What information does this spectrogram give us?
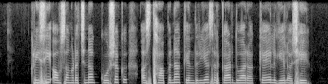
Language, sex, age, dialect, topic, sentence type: Maithili, female, 51-55, Southern/Standard, agriculture, statement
